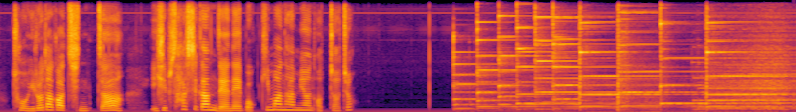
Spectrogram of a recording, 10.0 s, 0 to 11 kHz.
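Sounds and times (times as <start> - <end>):
speech: 0.2 - 4.6
bell chimes ringing a melody: 5.7 - 9.9.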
